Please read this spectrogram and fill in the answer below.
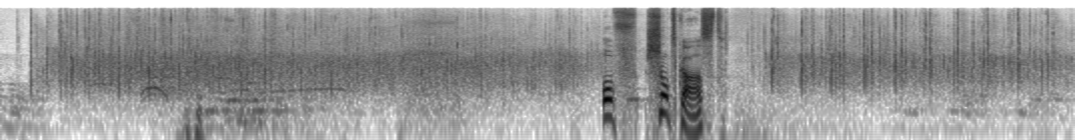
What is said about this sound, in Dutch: Oké, we hebben een derde punt te verdelen. Nog één keer luid applaudisseren voor bijvoorbeeld Mint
